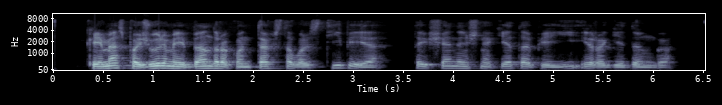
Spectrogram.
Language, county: Lithuanian, Tauragė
